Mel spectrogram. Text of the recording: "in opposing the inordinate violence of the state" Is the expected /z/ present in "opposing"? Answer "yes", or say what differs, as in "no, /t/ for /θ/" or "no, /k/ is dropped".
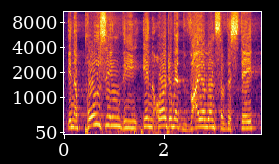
yes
